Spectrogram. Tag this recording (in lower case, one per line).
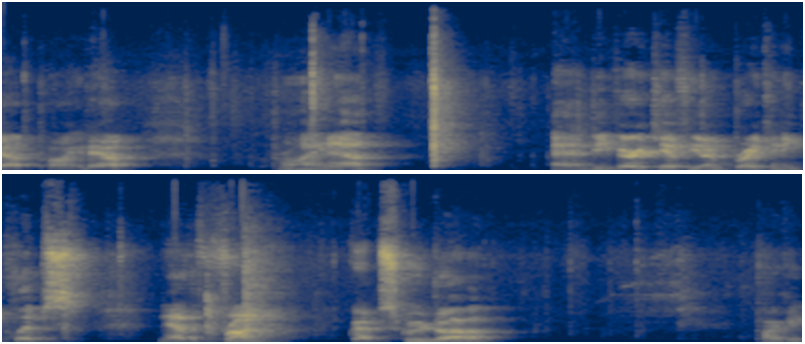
speech
inside a small room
